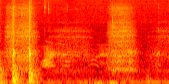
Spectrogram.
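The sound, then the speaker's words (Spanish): Two loud, low thuds from hard pounding on a wooden door come as a quick pair, followed by breathy, panting sounds. “Lo escucho golpear aún más fuerte contra la madera.”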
